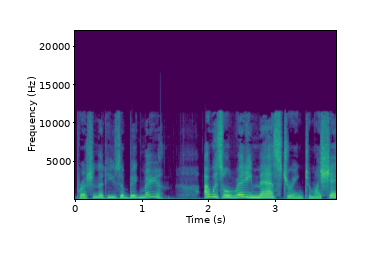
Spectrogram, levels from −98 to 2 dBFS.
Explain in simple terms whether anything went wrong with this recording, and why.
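Something did go wrong near the end. At 3.67 s the speech suddenly jumps forward. This is called compressed frames skipped. A few chunks of the stored audio were lost, so about 70 ms vanished, which fits three frames of 23 ms.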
